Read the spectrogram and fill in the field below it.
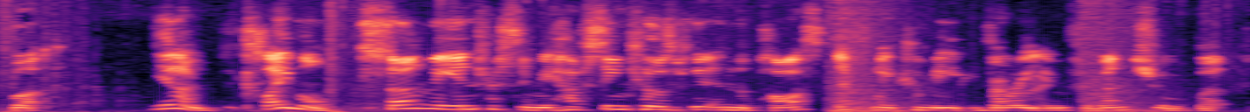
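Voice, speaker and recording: An esports caster giving play-by-play and measured analysis of a tactical shooter match, with dry humor. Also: mid-range voice. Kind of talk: play-by-play commentary. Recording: broadcast with noisy game audio.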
